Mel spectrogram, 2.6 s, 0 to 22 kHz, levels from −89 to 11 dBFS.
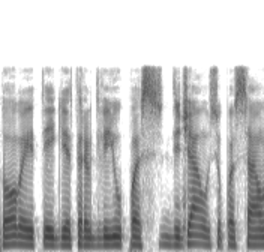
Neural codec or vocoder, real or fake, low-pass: codec, 16 kHz, 4 kbps, FreqCodec, larger model; fake; 7.2 kHz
